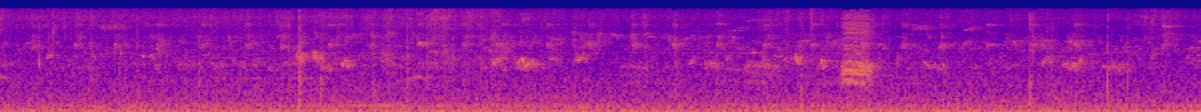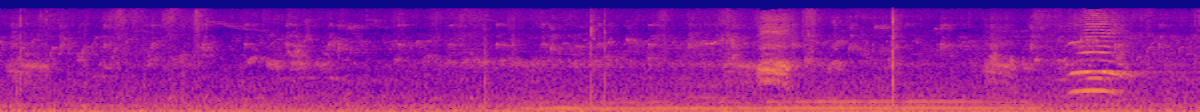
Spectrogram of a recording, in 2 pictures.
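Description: Birds calling off and on outdoors, short scattered calls over a steady background rumble. A steady droning tone comes in about two-thirds of the way through, and a quick run of chirps sounds near the end.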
